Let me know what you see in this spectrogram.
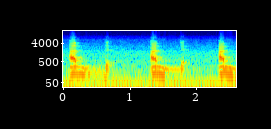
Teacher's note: Pasti Bertemu antara ujung lidah dengan pangkal gigi seri atas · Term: huruf Dal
